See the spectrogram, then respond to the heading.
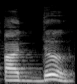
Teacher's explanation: قاف کو موٹا پڑھنا، دال جزم کی صورت میں حرف قلقلہ ہے، یعنی اس لفظ کو ہلا کر پڑھنا ہے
